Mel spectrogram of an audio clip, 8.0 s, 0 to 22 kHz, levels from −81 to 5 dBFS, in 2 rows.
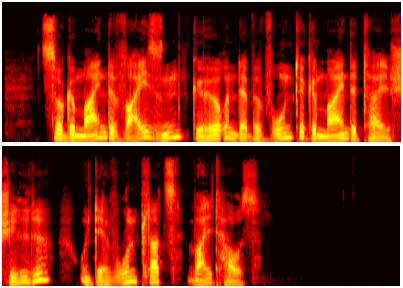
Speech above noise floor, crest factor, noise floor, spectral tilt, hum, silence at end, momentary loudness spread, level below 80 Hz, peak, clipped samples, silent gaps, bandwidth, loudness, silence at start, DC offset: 57 dB; 20 dB; -77 dBFS; -5 dB/octave; none; 1.4 s; 7 LU; -56 dBFS; -2 dBFS; under 0.1%; none; 16 kHz; -20 LUFS; 0.4 s; under 0.1%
